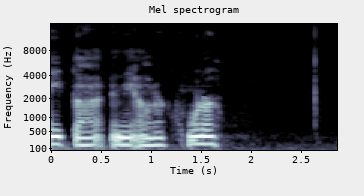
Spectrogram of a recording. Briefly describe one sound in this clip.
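A woman speaks calmly and close up, as if into a microphone.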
